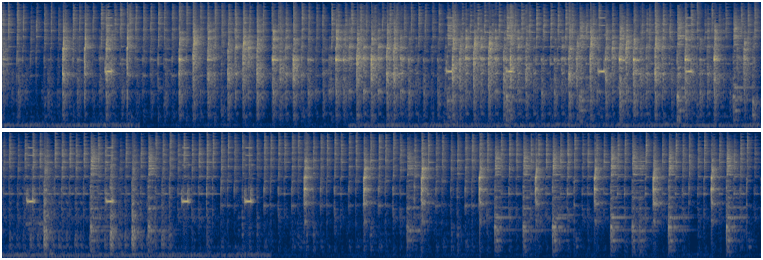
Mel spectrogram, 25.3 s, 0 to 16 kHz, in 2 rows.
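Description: A homemade percussion piece: drumsticks playing rhythms on a practice pad and on a row of metal saucepans, with ringing metallic strikes. A low steady hum from a running microwave oven sounds under much of it and stops about 17 seconds in.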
